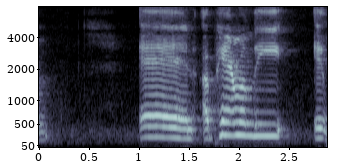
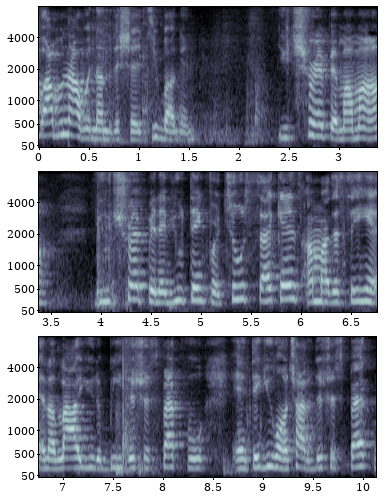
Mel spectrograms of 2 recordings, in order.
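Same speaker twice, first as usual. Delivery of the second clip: usual speaking voice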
